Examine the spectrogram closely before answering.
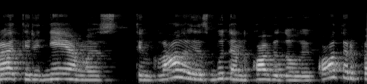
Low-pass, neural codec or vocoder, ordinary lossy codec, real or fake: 10.8 kHz; none; Opus, 64 kbps; real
